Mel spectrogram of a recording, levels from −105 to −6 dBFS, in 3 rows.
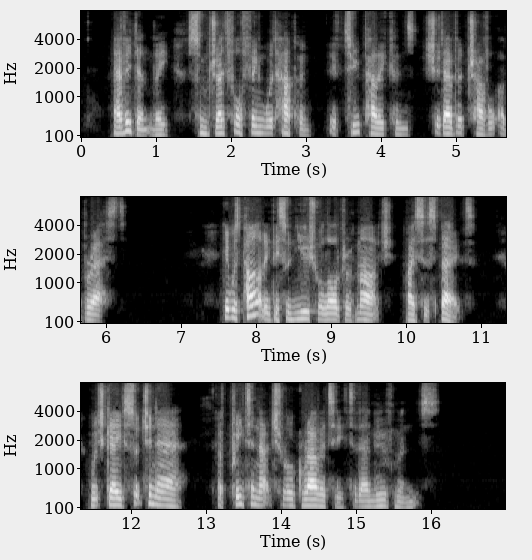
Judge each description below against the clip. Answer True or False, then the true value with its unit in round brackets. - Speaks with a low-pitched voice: False (150 Hz)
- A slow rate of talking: True (120 wpm)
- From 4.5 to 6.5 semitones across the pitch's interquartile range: False (3.2 semitones)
